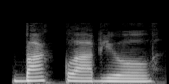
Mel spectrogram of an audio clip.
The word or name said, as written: bok globule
